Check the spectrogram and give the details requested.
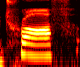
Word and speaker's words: trough: English but there's actually the gh at the end is pronounced with an F sound so it's a trough typically when we use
